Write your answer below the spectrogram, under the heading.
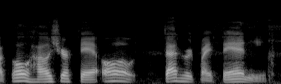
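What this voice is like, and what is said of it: Imitated Wisconsin accent. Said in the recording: “that sort of sounds like Wisconsin to me a little ... that's not bad for a New Jersey guy”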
